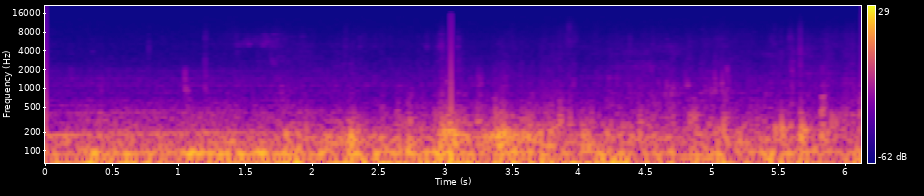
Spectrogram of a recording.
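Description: Car cabin noise while driving: a steady low rumble of engine and road, with one sharp click about three seconds in.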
